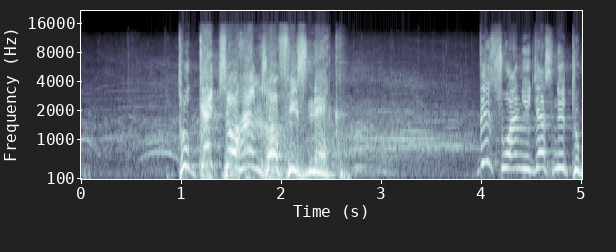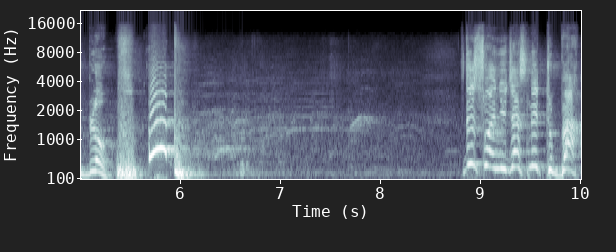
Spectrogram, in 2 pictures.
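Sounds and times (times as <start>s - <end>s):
man preaching in reverberant hall: 1.0s - 2.7s, 4.0s - 6.2s, 8.8s - 10.0s.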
